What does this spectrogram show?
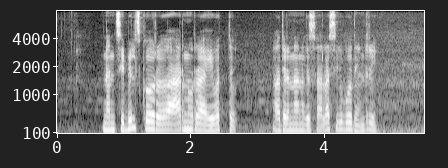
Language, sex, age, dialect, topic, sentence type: Kannada, male, 25-30, Dharwad Kannada, banking, question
